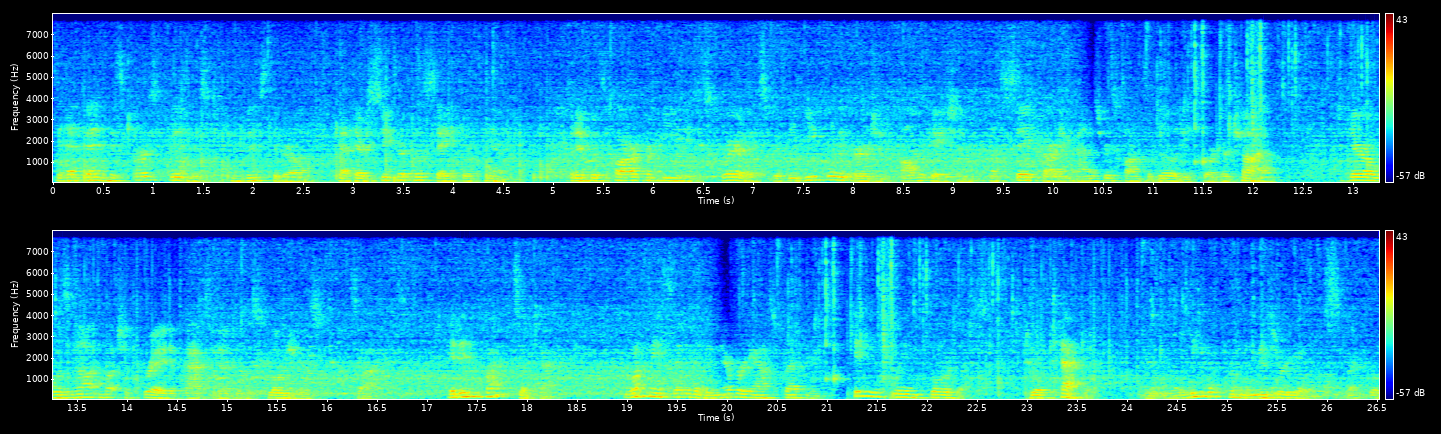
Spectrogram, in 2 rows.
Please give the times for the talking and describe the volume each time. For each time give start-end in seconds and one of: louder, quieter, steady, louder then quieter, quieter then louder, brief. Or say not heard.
0.0-26.4 steady.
